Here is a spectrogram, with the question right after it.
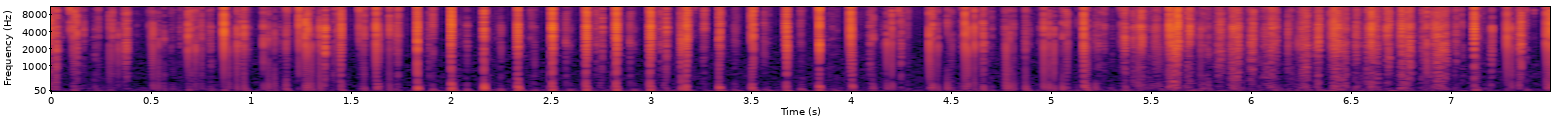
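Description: A small solid yellow bar of soap has its sides scratched and tapped quickly with long pointed nails. The result is a dense, irregular run of sharp, dry clicks and scrapes, with no voice.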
